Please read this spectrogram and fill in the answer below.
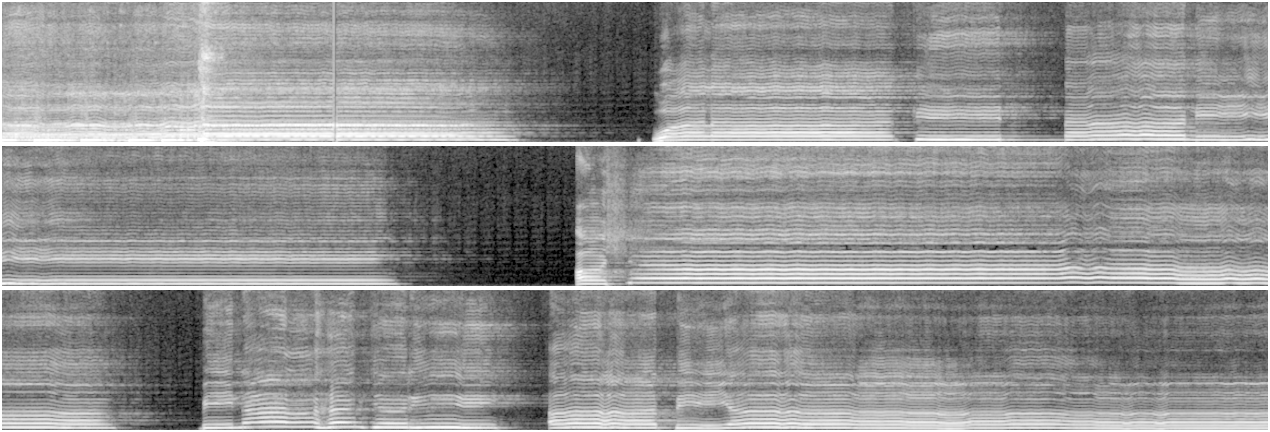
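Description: Hadroh frame drums stop about a second in. Then a solo male voice sings a sholawat unaccompanied, in long held phrases with ornamented, wavering pitch and short pauses between them.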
